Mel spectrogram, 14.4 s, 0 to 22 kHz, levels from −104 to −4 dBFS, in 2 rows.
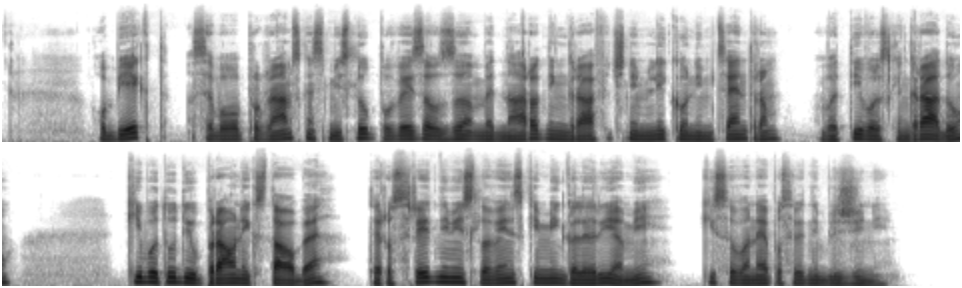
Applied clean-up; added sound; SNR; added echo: neural mask model Resemble Enhance denoiser.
